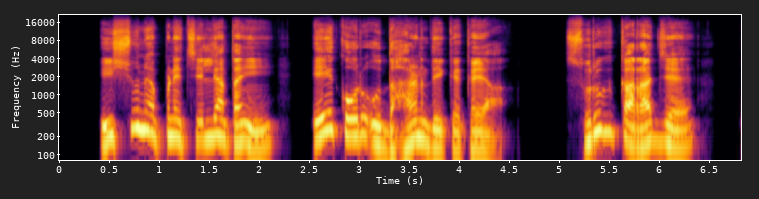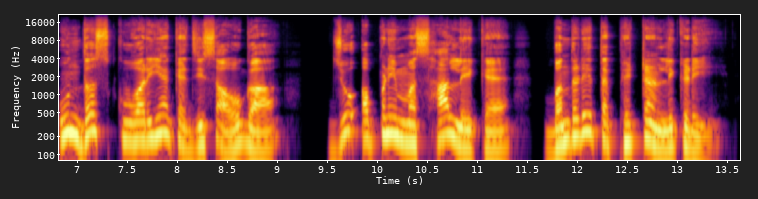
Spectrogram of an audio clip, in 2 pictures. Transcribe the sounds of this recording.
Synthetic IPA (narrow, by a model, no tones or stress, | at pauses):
jiːsunɛɐpɽ̃et͡ʃeːljãt̪ãːɦĩ | eːkoːɾʊd̪ʱaːɾəɽ̃d̪eːkɛkɛja̰ | sʊɾɡkaɾaːd͡ʒjə | ʊnd̪ɐskʊaːɾɪjãkɛd͡ʒɪsaɦoːɡa | d͡ʒoʔɐpɽ̃imɐsaːlːeːkɛ | bɐ̃nd̪ɽet̪ɛpʰeːʈːəɽ̃lɪkɽḭ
